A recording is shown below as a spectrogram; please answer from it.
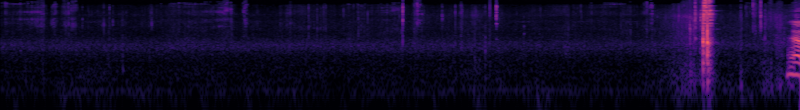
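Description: Small metal scissors snipping faintly at the quill end of a turkey feather, with a couple of sharper clicks about halfway through. Near the end, one loud clack.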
